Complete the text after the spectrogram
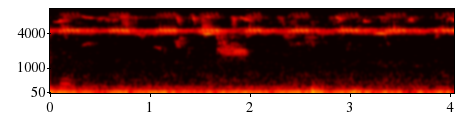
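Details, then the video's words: Crickets at night beside a sunflower field, chirping in a steady high pulsed stream with no pauses. A brief lower call cuts in midway, over a constant low rumble. "Nice Sunflower Field with Crickets Sound Effect"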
